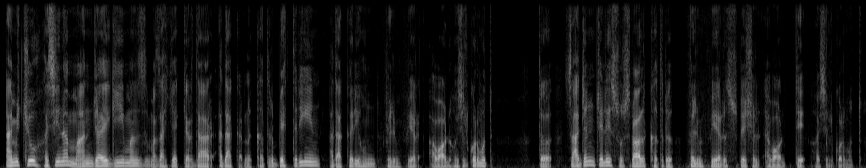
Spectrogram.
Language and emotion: Kashmiri, neutral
